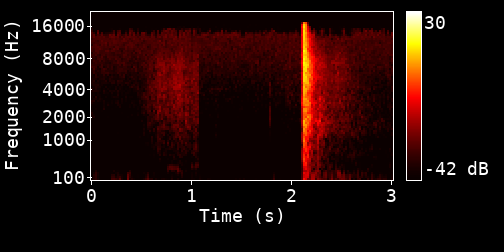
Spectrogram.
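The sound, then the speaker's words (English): A single sharp gunshot kills a hog at a family hog killing. Faint voices come first, then the loud crack bursts out and trails off in a decaying tail. “Don't shoot him down the nose now. I nearly did that one. Get him high enough.”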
